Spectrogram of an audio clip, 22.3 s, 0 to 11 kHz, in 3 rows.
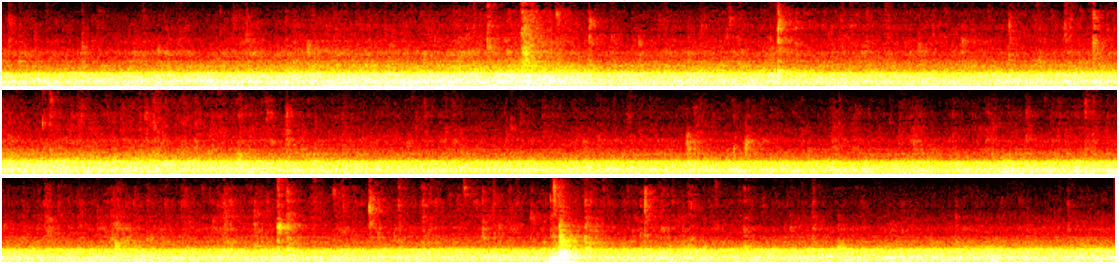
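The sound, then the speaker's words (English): A deep, steady roar of wind gusting down a valley toward a canopy, swelling slightly at the start, with a single brief, meaty thump of something hitting the snowpack near the end. “I really like how the wind comes down the valley and you get these gusts that come in for 20 or 30 seconds.”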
